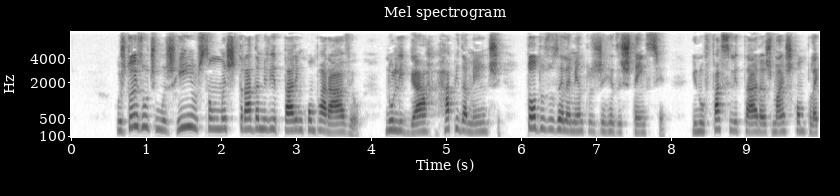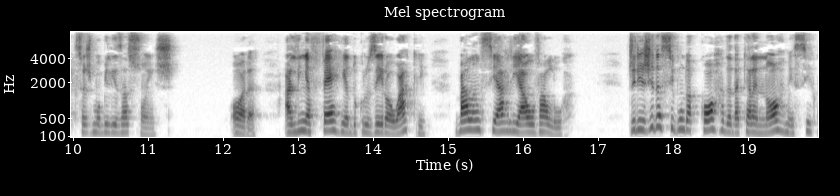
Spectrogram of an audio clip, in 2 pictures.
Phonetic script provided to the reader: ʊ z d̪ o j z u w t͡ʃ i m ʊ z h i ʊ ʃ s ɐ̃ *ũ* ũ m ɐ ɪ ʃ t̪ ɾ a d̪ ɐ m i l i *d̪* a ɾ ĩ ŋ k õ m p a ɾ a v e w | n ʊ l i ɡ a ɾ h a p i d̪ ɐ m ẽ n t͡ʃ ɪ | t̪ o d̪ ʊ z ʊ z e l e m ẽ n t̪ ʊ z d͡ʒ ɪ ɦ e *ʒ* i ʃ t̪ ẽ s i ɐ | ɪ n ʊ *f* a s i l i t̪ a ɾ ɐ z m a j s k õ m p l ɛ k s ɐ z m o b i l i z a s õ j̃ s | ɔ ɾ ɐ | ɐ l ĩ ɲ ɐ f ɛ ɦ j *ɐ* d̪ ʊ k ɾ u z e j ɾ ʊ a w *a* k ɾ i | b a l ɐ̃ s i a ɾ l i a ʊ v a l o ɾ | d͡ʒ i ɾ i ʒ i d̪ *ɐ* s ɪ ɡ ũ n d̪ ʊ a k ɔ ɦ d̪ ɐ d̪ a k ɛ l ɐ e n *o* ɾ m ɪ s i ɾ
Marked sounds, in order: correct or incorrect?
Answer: incorrect, incorrect, incorrect, correct, correct, correct, correct, incorrect

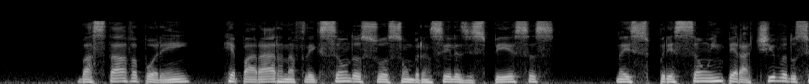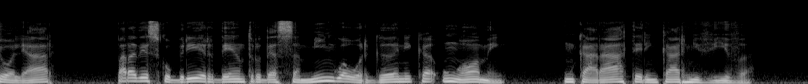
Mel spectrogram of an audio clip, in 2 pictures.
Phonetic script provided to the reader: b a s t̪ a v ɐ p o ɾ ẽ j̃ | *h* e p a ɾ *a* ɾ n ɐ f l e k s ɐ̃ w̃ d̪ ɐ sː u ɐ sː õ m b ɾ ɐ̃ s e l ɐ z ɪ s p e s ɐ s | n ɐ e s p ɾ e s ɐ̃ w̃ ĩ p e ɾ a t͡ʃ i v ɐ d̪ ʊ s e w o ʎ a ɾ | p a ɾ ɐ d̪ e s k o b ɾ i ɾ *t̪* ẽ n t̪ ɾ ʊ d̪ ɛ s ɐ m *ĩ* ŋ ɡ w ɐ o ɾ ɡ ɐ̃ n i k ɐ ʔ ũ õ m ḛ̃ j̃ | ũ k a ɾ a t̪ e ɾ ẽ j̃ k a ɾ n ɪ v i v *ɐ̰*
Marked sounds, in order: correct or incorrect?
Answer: correct, correct, incorrect, correct, correct

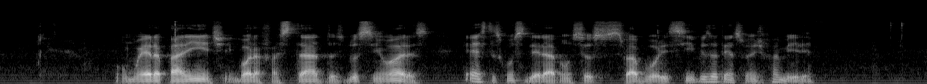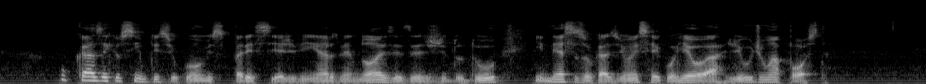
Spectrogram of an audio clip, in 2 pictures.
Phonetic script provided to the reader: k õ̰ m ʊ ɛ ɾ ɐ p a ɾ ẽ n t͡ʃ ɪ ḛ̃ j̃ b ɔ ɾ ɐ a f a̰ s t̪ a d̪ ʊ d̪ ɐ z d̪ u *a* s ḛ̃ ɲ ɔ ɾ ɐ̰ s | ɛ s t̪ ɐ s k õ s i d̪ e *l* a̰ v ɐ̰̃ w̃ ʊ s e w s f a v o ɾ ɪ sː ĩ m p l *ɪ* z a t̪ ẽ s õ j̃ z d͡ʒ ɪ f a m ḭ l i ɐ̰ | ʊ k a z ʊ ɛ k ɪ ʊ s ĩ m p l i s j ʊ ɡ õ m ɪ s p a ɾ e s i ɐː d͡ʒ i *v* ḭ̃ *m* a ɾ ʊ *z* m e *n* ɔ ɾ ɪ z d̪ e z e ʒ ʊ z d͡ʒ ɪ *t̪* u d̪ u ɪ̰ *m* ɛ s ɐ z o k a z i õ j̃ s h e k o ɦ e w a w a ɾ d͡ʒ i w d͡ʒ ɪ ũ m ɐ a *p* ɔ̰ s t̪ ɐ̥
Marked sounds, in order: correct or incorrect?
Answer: incorrect, incorrect, correct, correct, incorrect, correct, correct, incorrect, incorrect, correct

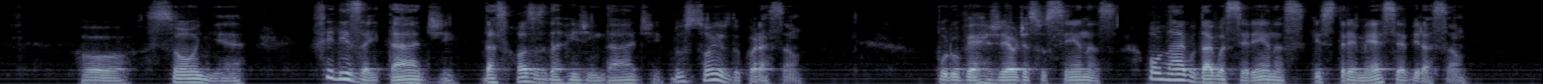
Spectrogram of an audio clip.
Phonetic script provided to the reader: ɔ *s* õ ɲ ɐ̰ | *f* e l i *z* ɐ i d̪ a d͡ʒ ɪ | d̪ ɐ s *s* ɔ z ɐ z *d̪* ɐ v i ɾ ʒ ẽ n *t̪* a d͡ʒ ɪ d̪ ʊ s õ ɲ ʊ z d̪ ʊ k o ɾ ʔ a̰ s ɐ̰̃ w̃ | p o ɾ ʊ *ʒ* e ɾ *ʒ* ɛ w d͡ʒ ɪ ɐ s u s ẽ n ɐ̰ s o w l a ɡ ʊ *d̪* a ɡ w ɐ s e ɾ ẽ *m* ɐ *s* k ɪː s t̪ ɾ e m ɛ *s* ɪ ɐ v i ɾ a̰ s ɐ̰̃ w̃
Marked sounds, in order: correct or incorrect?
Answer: correct, correct, correct, incorrect, correct, incorrect, incorrect, correct, correct, incorrect, correct, correct

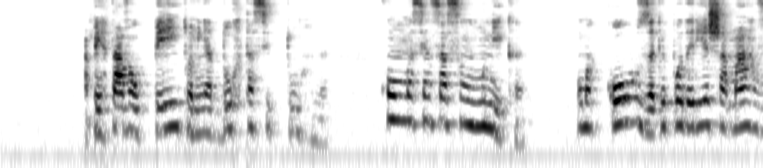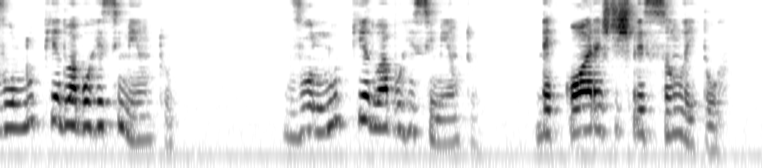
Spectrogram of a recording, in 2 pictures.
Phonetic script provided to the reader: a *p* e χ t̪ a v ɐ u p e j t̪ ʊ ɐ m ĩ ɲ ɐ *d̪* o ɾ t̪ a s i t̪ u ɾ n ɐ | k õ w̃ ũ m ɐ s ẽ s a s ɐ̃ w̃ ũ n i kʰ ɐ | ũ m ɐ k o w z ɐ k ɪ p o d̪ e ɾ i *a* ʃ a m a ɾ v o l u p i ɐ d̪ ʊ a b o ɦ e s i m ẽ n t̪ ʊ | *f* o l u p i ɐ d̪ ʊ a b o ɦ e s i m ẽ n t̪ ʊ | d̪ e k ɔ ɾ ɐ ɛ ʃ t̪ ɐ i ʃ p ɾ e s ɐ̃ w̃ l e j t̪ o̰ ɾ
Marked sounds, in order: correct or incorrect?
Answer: correct, correct, incorrect, incorrect

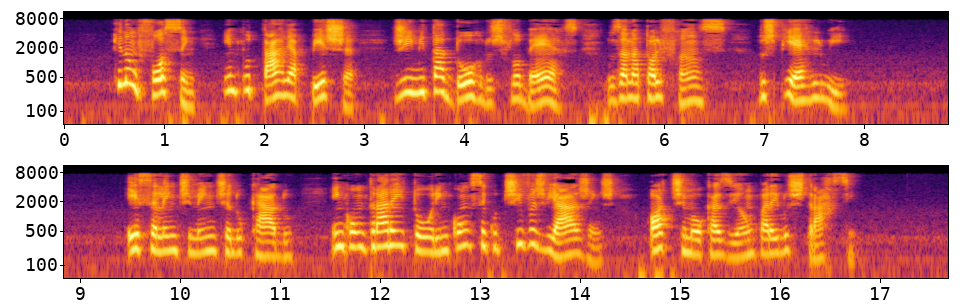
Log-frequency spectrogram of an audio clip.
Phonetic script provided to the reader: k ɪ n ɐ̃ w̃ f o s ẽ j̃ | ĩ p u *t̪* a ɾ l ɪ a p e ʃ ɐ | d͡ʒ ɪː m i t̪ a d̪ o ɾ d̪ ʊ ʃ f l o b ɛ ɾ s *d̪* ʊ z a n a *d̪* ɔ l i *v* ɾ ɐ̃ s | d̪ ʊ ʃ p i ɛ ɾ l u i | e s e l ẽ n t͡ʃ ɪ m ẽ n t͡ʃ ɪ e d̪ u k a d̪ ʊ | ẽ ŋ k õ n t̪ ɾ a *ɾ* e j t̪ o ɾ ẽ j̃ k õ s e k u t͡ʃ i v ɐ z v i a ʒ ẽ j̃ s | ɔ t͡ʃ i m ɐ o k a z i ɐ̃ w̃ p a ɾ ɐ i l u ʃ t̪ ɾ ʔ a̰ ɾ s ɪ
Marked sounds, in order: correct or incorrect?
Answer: correct, correct, incorrect, incorrect, correct

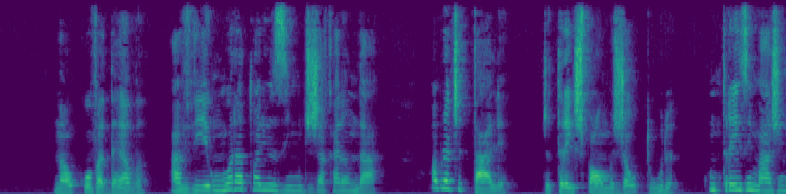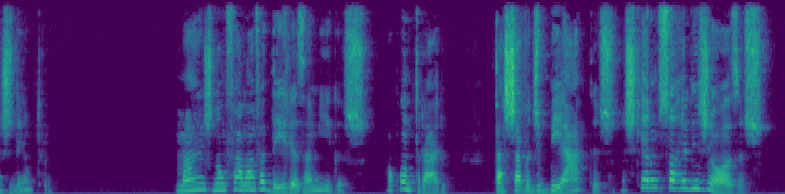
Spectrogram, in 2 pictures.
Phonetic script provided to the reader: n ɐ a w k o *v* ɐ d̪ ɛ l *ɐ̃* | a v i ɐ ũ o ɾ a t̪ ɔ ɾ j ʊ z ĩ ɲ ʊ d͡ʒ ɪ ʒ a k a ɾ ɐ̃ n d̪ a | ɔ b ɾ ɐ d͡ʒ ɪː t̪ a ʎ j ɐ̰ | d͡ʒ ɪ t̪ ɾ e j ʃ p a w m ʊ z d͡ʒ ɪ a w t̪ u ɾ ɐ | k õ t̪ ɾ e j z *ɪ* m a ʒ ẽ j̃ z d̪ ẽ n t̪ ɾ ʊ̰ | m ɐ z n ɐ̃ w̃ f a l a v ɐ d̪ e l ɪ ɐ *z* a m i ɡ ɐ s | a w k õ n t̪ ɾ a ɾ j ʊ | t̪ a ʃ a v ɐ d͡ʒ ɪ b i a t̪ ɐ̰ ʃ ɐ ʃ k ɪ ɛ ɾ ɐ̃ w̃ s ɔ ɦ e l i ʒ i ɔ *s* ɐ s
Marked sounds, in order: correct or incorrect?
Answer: correct, incorrect, incorrect, correct, incorrect

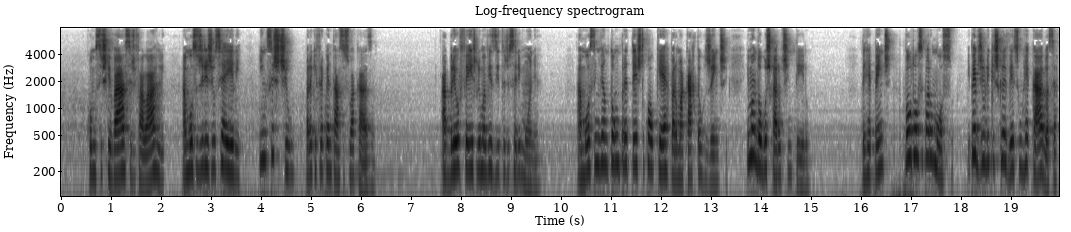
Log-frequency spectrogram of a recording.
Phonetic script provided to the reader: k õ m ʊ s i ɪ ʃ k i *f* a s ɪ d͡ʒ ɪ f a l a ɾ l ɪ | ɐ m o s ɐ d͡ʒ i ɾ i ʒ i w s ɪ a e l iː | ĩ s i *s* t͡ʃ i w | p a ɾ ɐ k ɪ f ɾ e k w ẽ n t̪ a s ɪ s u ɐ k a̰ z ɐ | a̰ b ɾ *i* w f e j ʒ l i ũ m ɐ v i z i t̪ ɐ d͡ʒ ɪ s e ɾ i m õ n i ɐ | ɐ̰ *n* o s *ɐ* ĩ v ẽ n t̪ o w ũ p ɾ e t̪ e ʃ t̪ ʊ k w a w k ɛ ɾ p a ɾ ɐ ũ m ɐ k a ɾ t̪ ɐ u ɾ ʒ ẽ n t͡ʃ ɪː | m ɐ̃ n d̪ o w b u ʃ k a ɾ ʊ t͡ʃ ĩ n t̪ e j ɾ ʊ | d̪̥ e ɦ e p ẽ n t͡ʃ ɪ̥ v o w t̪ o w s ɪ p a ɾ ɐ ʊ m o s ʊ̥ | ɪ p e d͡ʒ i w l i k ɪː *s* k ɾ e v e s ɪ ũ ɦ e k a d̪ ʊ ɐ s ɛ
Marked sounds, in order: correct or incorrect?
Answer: incorrect, incorrect, incorrect, incorrect, correct, incorrect

